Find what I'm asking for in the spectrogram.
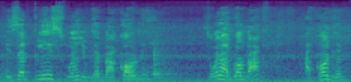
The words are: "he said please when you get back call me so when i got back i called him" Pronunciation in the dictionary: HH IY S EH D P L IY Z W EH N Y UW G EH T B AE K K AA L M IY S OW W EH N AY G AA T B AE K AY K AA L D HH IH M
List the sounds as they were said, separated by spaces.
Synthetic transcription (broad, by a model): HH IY S EH D P L IY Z W EH N Y UW G EH T B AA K K AA L M IY S OW W EH N AY G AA B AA K AY K AA L D HH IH M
